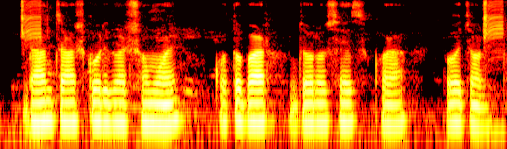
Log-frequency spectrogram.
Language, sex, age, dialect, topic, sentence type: Bengali, male, 25-30, Rajbangshi, agriculture, question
